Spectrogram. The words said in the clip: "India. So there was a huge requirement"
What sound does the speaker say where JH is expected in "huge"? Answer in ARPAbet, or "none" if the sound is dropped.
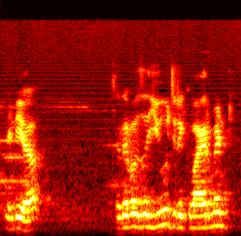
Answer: JH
